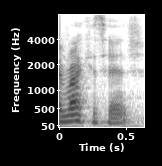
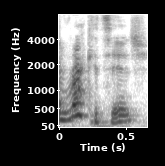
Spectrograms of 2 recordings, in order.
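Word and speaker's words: Rakitić: i swear i've just heard the commentators say racketed well i think he said the name wrong uh jiren over you know breckello and kramerich and all situational command for christchurch it's going to say rakitic he's not racketage isn't even playing the commentators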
